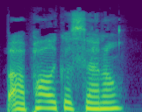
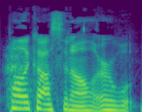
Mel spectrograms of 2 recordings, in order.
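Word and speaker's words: Policosanol: Propoxyphenol? – Polycosenol. Yeah. Polycosenol.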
